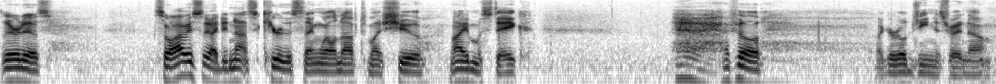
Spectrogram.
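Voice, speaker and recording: A man's voice: lowish voice, measured pace, pauses often, fairly bright tone, a little hiss or hum. Easygoing man vlogging on a snowy trail. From Ohio. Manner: easygoing, self-deprecating, frequent "uh" fillers. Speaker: outdoor vlogger. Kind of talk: casual hiking vlog.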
